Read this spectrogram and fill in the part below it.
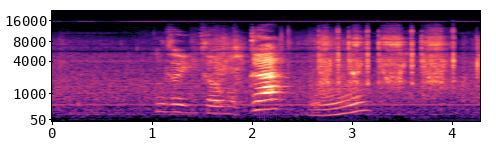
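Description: A young boy talks playfully close by.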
